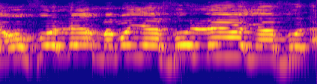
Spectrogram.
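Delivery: cri suraigu et fort, joué; faux cri au voleur. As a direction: crier au voleur comme une alarme feinte. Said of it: "j'allais crier comme jamais". (faux cri d'alerte au voleur, très aigu)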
